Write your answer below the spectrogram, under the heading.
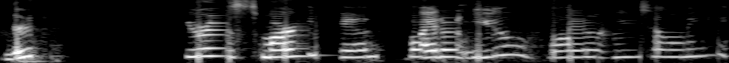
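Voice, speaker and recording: A put-on character voice with extremely high pitch moves at a moderate pace. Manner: sarcastic, mocking.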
